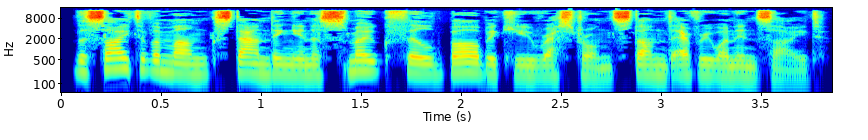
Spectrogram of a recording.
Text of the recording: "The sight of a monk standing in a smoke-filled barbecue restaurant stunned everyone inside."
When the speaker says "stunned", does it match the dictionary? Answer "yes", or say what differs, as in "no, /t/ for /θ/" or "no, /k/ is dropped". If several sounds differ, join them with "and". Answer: yes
